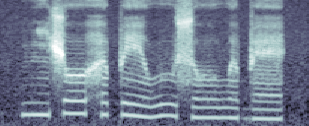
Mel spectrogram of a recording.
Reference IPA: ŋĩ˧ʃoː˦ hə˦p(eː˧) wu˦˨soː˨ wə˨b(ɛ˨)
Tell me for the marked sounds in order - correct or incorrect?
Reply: incorrect: eː˦˨, correct

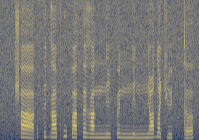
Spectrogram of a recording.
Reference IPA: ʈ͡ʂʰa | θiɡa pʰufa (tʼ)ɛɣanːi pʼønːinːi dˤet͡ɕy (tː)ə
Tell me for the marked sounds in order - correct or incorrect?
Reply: incorrect: θ, correct

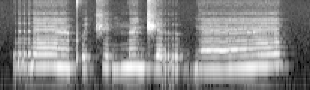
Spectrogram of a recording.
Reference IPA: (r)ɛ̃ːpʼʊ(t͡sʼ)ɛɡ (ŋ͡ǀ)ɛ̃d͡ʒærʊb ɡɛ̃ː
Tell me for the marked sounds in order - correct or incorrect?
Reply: correct, incorrect: t͡ʃ, incorrect: n̪

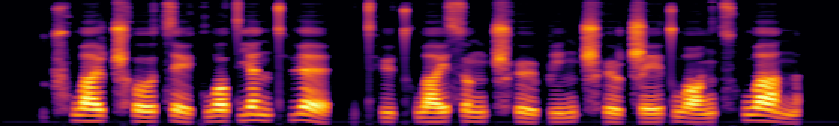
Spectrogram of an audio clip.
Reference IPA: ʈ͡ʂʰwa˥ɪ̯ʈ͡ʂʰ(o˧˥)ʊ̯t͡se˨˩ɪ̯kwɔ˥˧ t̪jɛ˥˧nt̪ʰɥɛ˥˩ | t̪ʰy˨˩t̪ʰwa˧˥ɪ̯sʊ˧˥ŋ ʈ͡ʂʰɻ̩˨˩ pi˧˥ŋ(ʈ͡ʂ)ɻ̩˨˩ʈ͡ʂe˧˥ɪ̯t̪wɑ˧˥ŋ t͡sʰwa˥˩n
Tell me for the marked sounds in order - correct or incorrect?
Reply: correct, incorrect: ʈ͡ʂʰ

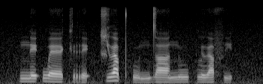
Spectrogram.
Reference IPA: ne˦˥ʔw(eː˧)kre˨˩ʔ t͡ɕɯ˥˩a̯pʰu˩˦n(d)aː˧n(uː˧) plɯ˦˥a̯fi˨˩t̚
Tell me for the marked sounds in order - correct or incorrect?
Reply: incorrect: ɛː˧, correct, correct

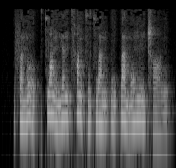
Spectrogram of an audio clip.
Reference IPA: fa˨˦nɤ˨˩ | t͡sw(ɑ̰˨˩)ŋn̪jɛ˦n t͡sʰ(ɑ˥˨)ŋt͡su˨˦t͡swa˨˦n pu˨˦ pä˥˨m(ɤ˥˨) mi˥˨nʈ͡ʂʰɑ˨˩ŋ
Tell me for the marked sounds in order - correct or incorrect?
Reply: incorrect: ɑ˥˨, correct, incorrect: ɤ˦

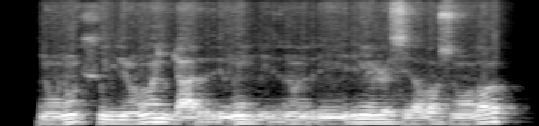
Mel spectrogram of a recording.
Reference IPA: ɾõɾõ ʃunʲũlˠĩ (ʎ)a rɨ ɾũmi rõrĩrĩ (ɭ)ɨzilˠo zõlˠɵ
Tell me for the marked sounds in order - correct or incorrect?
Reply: correct, correct

